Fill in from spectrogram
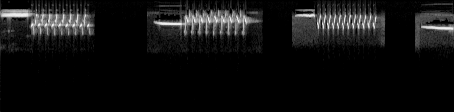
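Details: Male Bachman's Sparrow songs, a species with about fifty song types: a high, pure whistled note followed by a rapid musical trill, each song a different type, repeated three times with short pauses.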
